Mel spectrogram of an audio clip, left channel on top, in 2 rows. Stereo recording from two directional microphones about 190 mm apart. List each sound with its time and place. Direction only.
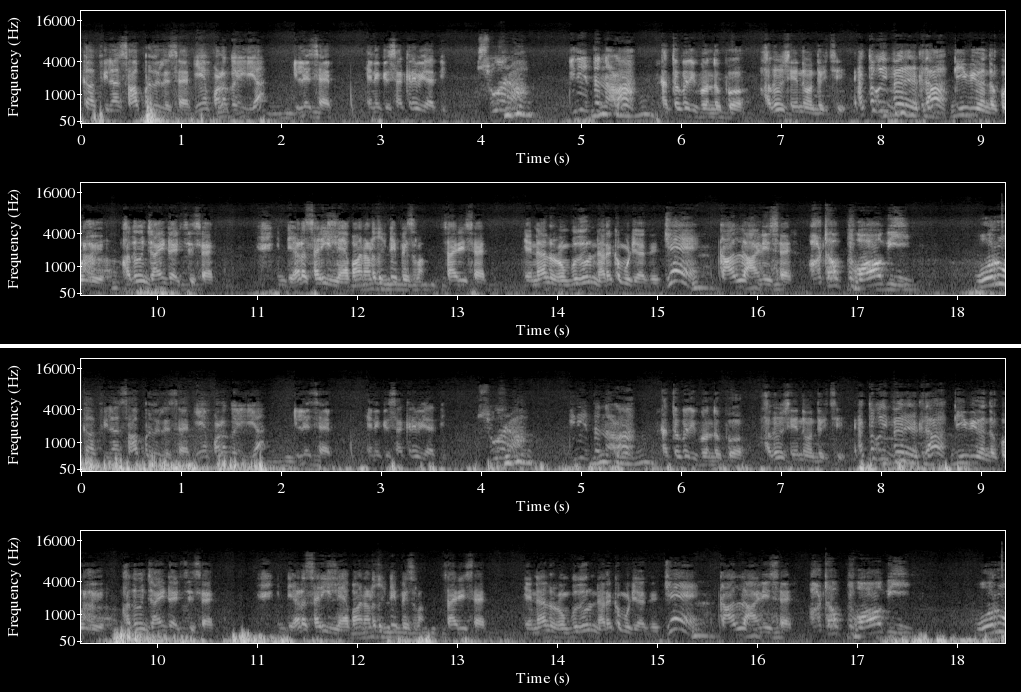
0.0 s a sound: 45° left (ahead or behind)
3.9 s speech: 65° left (ahead or behind)
5.2 s a man's voice: 45° left (ahead or behind); by 18.4 s 30° left (ahead or behind)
